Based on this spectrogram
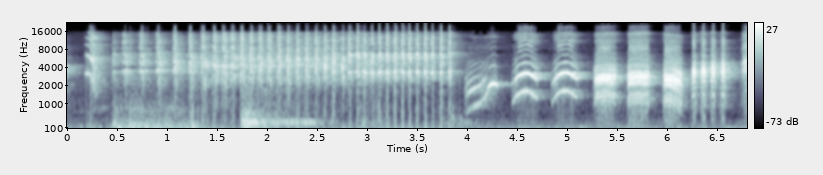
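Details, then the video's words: Long-tailed shrike singing to stir other shrikes into answering: a fast rattling trill of dense, even pulses for about three seconds, then clear arched whistles and harsh high notes. "cendet gacor Variasi BIANGNYA bikin cendet lain emosi ikutan bunyi langsung NYAUT"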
